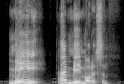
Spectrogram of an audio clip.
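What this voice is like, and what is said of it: Put-on accent for a character. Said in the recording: “Even gave the accent as well. He's committing. He's committing to it”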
